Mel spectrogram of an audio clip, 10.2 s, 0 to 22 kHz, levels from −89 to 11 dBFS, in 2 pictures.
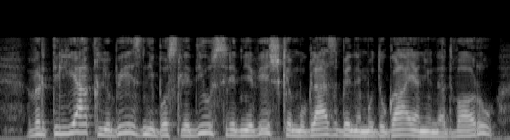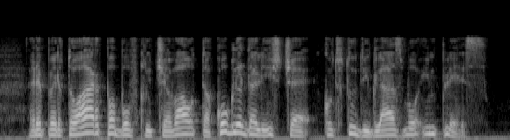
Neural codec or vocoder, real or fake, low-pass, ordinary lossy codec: codec, 16 kHz, 16 kbps, FunCodec, trained on Chinese and English, 50 frames a second; fake; 7.2 kHz; none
